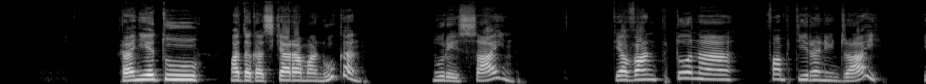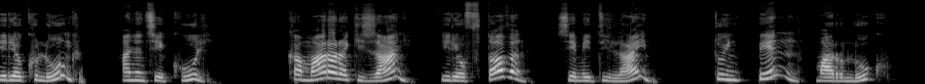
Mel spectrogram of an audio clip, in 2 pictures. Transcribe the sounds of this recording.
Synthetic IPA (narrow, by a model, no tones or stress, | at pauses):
raniet̪u | mad̪aɡasi̥kʲaɾəmanukanə̥ | nuɾesajnə̥ | d̪̥eavanipi̥t̪onə | fampid̪̥iɾaniɳɖ͡ʐaj | iɾewkuluŋɡə | anant͡sekʰuli̥ | kamaɾaɾakizani̥ | iɾewfi̥t̪ovanə̥ | z̥emet̪ilajnə̥ | t̪ujnipeninə̥maɾuluku̥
